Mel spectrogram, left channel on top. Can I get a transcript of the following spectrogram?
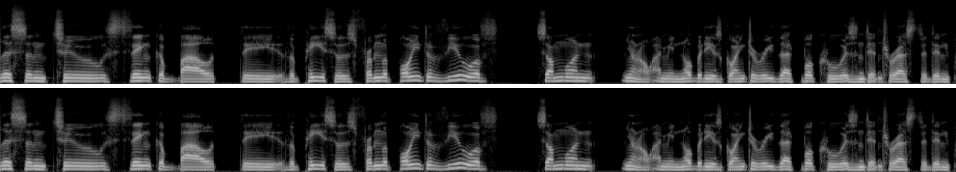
to, think about the pieces from the point of view of someone, nobody is going to read that book who isn't interested in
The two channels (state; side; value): identical; both; correlation 1.00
